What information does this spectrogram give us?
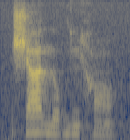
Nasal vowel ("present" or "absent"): present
